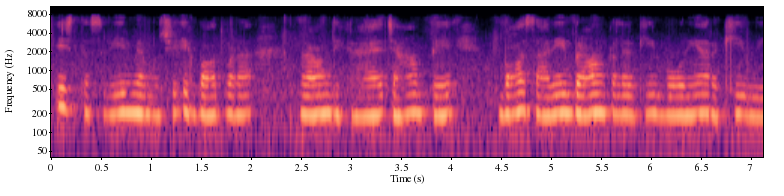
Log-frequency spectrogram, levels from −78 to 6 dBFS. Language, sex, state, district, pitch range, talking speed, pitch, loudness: Hindi, female, Chandigarh, Chandigarh, 195-205 Hz, 175 wpm, 200 Hz, -16 LUFS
